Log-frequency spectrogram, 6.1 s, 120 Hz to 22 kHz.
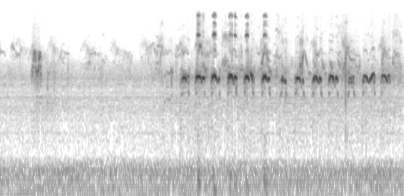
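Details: Osprey at its nest at Dunrovin Ranch during a fish delivery, 14 July 2021 at 21:23. After a quiet start with one soft note, a rapid run of high, clear whistled chirps repeats about four per second, with fainter chatter behind.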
